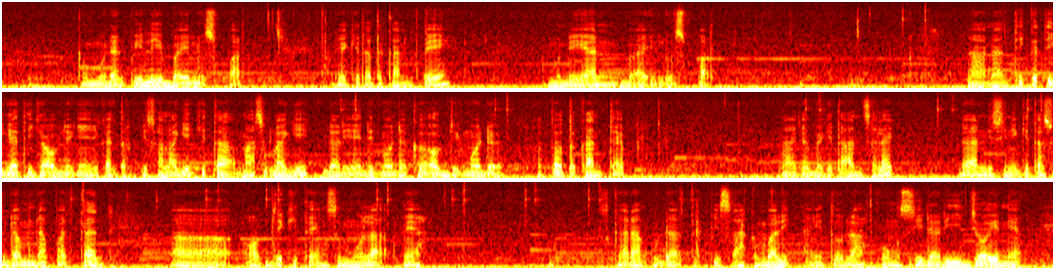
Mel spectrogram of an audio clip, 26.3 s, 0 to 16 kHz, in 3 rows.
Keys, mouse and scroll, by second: 3.4 p, 11.6-12.9 drag, 14.1 Tab, 15.4 click, 16.5 click, 17.3 click, 18.1 click, 18.5-19.2 middle drag, 19.2 click, 19.7 click, 20.6 click, 21.2 click, 21.8 click, 22.4 click, 23.1 click.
